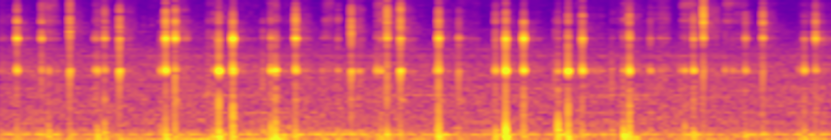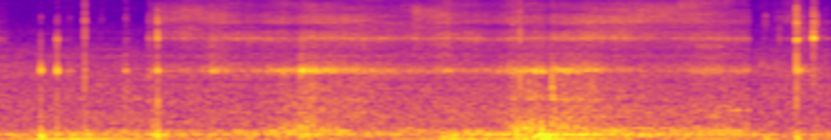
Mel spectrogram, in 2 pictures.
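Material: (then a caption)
Wood. Long nails tap quickly and sharply on the top face of a hand-held stack of small, solid round wood slices with bark and twine, making bright, dry clicks. Around the five-second mark the tapping gives way to a softer, hissy scratching across the wood, then a few final taps close the clip.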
